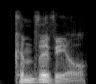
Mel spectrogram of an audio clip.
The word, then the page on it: convivial: British English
